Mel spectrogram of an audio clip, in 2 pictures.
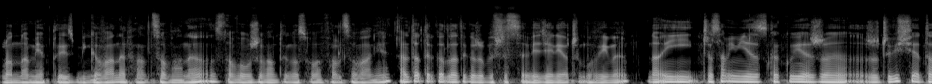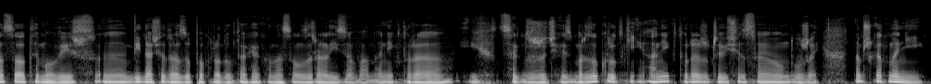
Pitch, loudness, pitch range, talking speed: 100 Hz, -22 LUFS, 95-115 Hz, 180 wpm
